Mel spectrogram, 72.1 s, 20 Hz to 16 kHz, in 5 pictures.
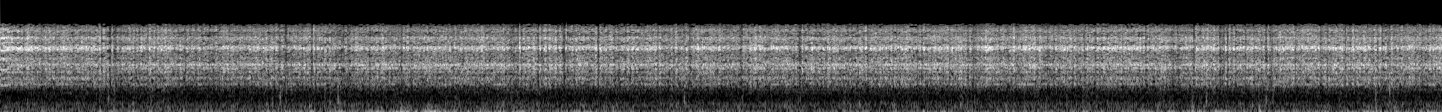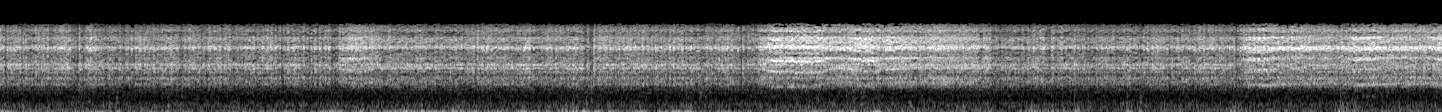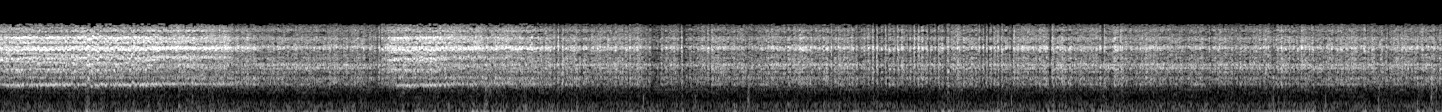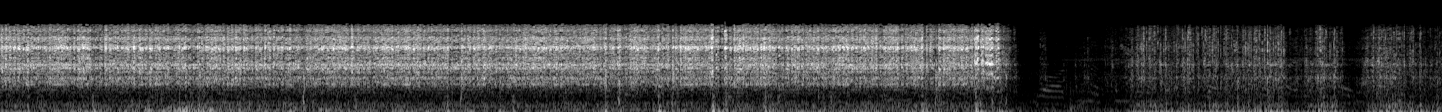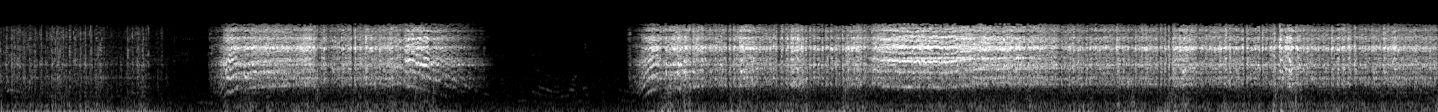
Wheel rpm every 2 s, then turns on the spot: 230, 240, 230, 230, 230, 230, 230, 230, 230, 230, 230, 230, 230, 230, 220, 220, 230, 230, 240, 230, 230, 230, 230, 230, 230, 230, 170, 10, 20, 20, 180, 30, 160, 220, 230, 230.
54-58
